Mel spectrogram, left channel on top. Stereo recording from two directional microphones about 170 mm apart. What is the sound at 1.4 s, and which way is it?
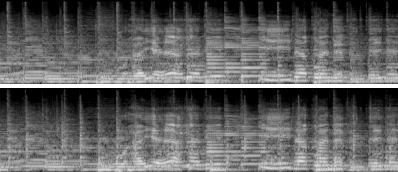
Speech, 15° right (ahead or behind).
